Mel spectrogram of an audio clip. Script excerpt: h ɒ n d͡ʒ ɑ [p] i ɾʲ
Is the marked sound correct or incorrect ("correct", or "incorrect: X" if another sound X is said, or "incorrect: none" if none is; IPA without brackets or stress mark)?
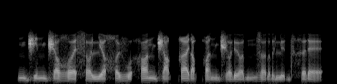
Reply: incorrect: q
